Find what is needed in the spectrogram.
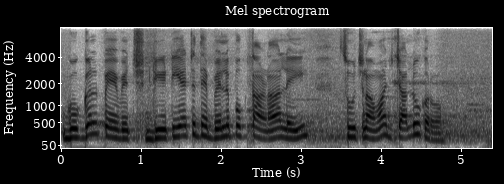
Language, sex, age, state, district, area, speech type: Punjabi, male, 18-30, Punjab, Bathinda, urban, read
